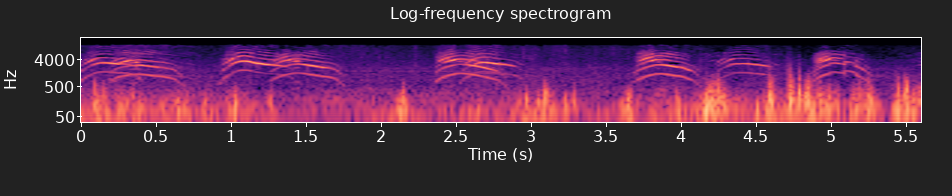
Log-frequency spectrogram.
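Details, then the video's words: Newborn kittens give rapid, high, rising-then-falling mews, often paired, about one each second, over a background of soft thumps and handling noise. "Cute Newborn KITTENS MEOWING Baby Kitten Meowing Sound Effect"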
